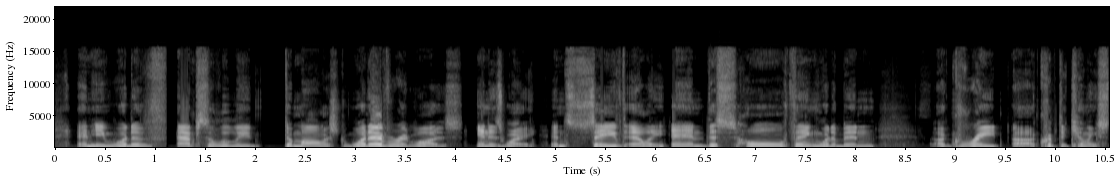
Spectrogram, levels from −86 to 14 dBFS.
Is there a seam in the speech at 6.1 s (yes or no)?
yes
